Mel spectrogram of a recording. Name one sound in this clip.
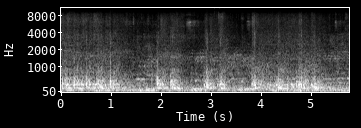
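A crowd of people chatter and call out nearby.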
